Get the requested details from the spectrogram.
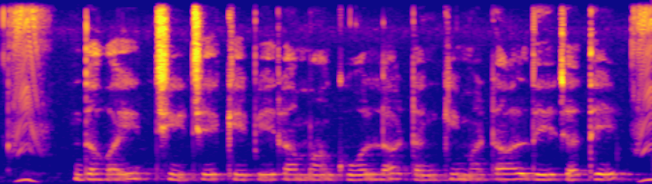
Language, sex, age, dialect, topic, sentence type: Chhattisgarhi, female, 18-24, Eastern, agriculture, statement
